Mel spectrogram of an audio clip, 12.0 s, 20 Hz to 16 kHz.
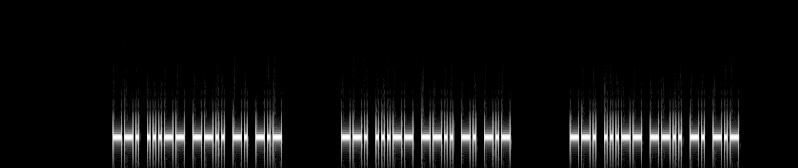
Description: Morse code, heard as a keyed tone, about 28 wpm, 700 Hz. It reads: G3ZNK G3ZNK G3ZNK
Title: DXCC-100 Call Signs - 5 Characters - Repeated 3x - 28wpm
